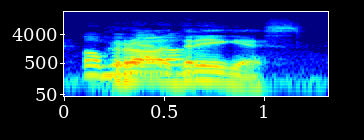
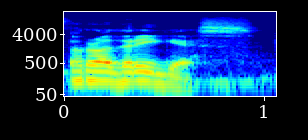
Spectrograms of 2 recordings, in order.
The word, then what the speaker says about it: Rodriguez: Raphael and um yes, I think I will pronounce well. It's Gonzalez, right? Rodriguez. Oh, there's a Z in there. So, Oh, okay. But it's okay. Okay. The two names begin Rodriguez.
